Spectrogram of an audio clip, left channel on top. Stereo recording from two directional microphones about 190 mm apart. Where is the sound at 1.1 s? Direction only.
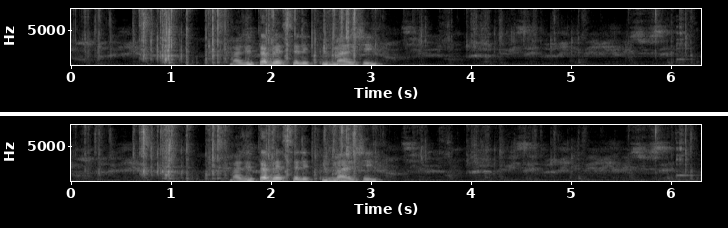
20° left (ahead or behind).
